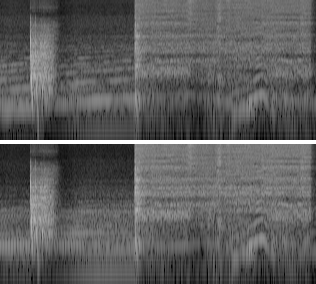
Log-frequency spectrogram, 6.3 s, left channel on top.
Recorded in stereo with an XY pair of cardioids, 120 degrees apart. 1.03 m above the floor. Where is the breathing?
20° right, 0.5 m.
